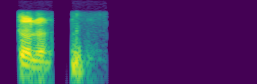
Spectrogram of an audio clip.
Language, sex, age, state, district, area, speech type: Bengali, male, 45-60, West Bengal, Bankura, urban, conversation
